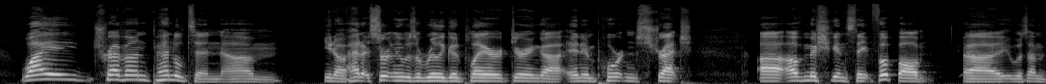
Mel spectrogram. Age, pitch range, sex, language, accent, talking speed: 20-39, 145-180 Hz, male, English, American, 160 wpm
